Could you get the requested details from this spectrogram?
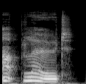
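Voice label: "upload", British English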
